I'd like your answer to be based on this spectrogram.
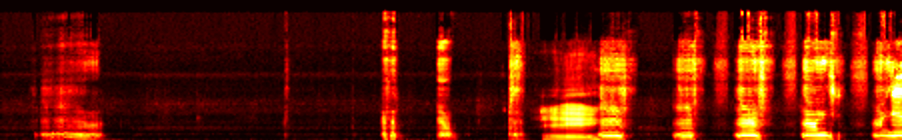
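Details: Baby on a bouncer who had been hiccuping: short, repeated fussy cries and whimpers with quiet gaps between, an ordinary infant cry.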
